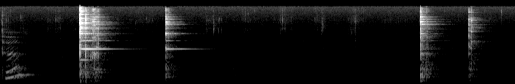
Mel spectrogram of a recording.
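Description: Metal spoon clinking against a ceramic bowl while stirring cooked egg noodles: four sharp clinks, the first about a second in and the loudest. The first two ring briefly, and the last two come close together near the end.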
